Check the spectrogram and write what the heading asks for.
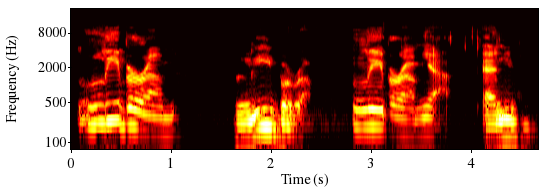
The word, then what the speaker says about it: Lieberum: How do you pronounce the last name? It's Lieberum.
